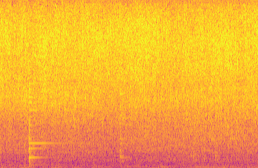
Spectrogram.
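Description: Beef burger patties sizzle loudly and steadily on a hot Blackstone griddle after being flipped. The close, constant hiss is broken by a few faint scraping clicks, with no voices.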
